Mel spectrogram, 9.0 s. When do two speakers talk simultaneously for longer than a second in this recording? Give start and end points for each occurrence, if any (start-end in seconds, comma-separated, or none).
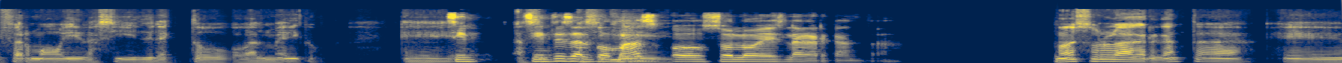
3.0-4.5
